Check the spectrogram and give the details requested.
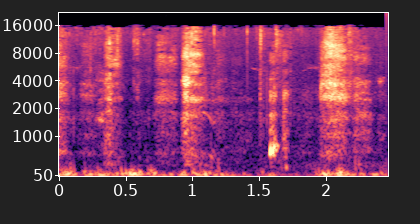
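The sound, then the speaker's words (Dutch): Dogs fight and tussle, with rough scuffling, quick panting breaths and a brief sharp yelp-like snort amid steady low rustling and bumping. No one speaks. “Ik vind dat zo mooi, honden vechten.”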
